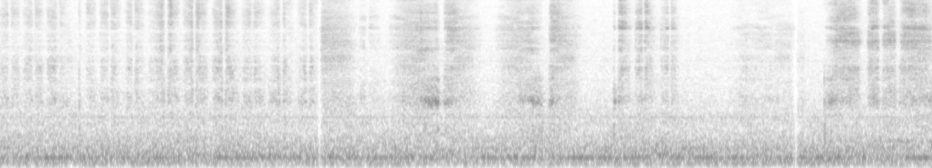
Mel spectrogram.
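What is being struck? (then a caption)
Plastic stylus tip on a glass tablet screen with a matte plastic protector. A plastic stylus tip makes coloring strokes across an iPad's glass screen covered with a matte plastic screen protector, a flat solid surface. The result is a quiet, continuous scratchy rubbing with bright, hissy bursts that rise and fall with each stroke. A steady low hum sits underneath.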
